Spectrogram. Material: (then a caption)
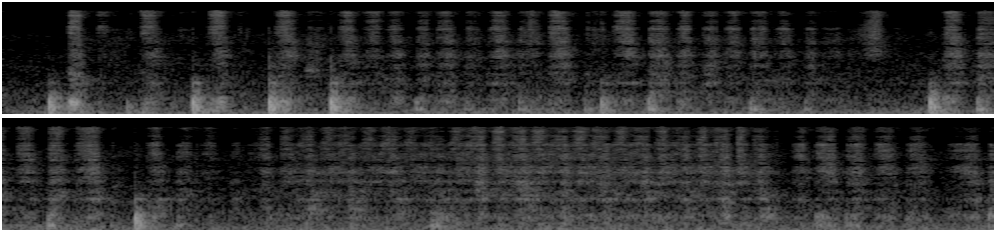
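Paper. A pink colored pencil scratches across a thin paper coloring book page, filling in flower petals while the other hand, with long red nails, holds the page. Quiet, dry rubbing and scratching strokes repeat throughout, with a few sharper, louder strokes near the start and around the middle. The sound settles into a steadier, bright scratchy hiss toward the end.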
